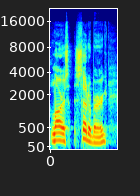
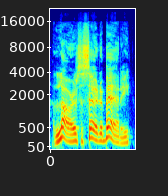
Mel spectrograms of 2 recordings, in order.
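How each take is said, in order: First: The name is said with an American accent. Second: The name is said with a Swedish accent. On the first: "the way that I would say it" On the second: "as best a Swedish pronunciation as I can"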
